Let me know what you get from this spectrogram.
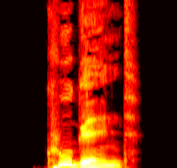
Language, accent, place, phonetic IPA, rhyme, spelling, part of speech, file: German, Germany, Berlin, [ˈkuːɡl̩nt], -uːɡl̩nt, kugelnd, verb, De-kugelnd.ogg
- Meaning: present participle of kugeln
